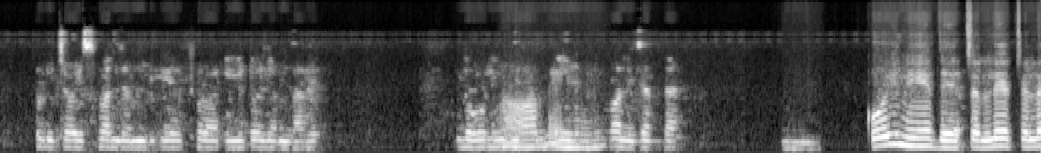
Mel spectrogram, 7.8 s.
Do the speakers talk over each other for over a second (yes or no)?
no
